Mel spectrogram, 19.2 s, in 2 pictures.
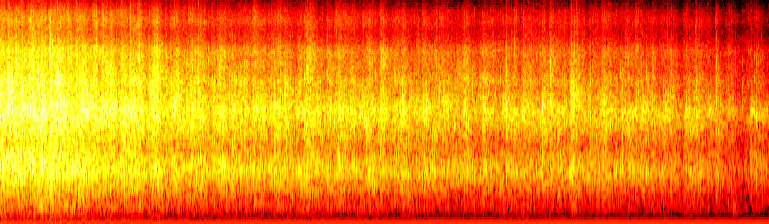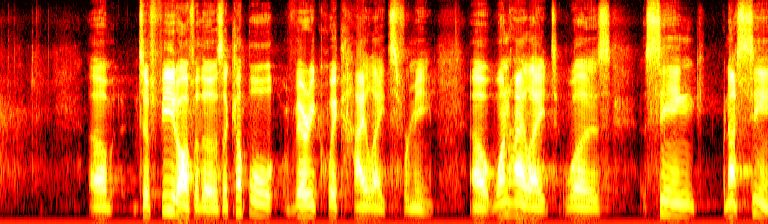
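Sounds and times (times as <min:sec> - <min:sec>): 
audience applause: 0:00.0 - 0:10.1
speech: 0:10.8 - 0:19.2.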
